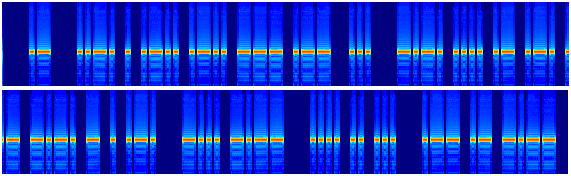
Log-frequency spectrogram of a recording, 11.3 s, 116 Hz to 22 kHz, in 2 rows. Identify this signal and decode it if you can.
Morse code, heard as a keyed tone, about 30 wpm, 1000 Hz. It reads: A FELLOW S CHARACTER BY HIS WAY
